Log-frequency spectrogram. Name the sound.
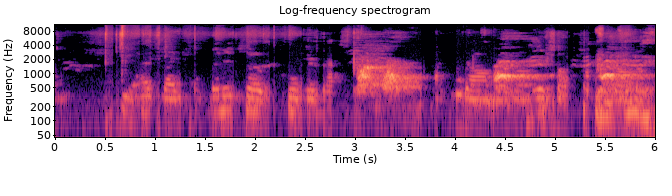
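dog barking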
